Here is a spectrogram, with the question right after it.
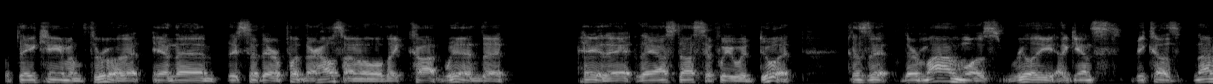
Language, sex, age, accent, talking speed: English, male, 40-59, American, 195 wpm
